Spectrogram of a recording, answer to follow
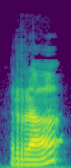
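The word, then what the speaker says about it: راء: And then we have ra, and ra it's r in Arabic, in English, sorry, r. So we call it ra, and we spell it also r.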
